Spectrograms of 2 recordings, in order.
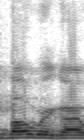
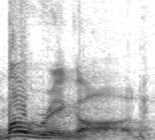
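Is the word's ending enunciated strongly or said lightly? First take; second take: lightly; enunciated. First: The ending of the word is said lightly. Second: The ending of the word is strongly enunciated. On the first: The speaker calls it wrong. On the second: The speaker calls it right.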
